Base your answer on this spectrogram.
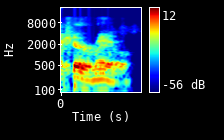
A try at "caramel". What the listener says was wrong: We don't say caramel. It's not a 3-syllable word.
